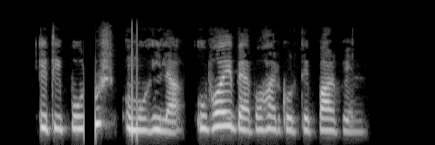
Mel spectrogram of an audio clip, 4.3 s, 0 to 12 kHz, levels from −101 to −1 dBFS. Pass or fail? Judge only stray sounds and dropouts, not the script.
fail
